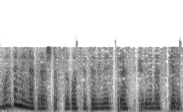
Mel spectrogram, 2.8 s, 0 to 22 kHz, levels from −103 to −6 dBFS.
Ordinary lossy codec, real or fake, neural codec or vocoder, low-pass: AAC, 16 kbps; fake; codec, 44.1 kHz, 0.9 kbps, DAC; 19.8 kHz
